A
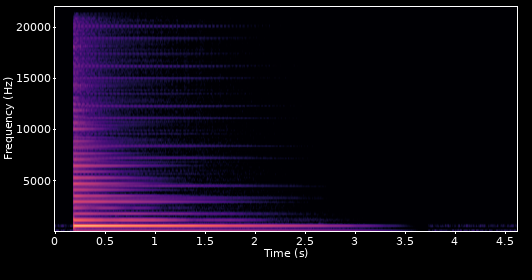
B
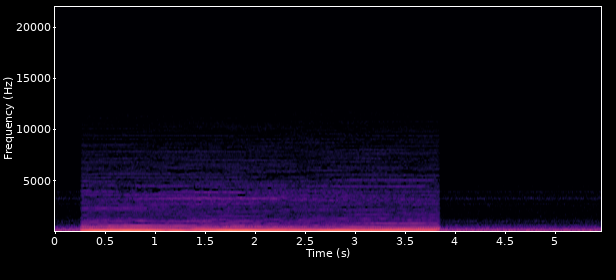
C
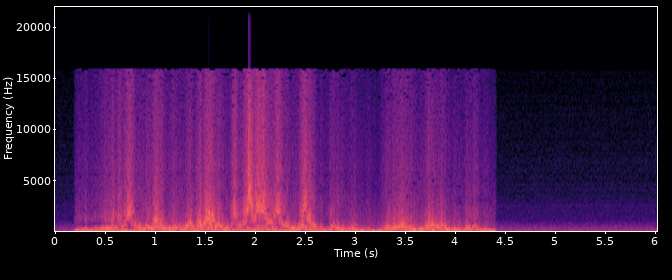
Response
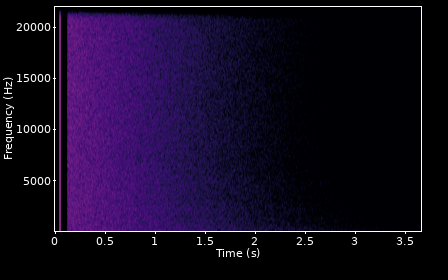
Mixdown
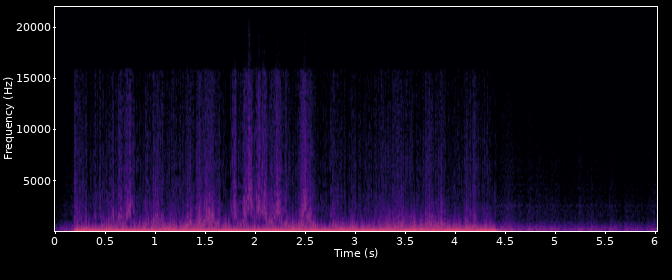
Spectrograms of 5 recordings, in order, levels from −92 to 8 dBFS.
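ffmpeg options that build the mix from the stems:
-filter_complex "[1:a]volume=-5dB[a];[2:a]bandreject=f=50:t=h:w=6,bandreject=f=100:t=h:w=6,bandreject=f=150:t=h:w=6,volume=-1.5dB[b];[a][b]amix=inputs=2:normalize=0,agate=range=-33dB:threshold=-41dB:ratio=3:detection=peak,acrossover=split=200[c][d];[d]acompressor=threshold=-46dB:ratio=4[e];[c][e]amix=inputs=2:normalize=0,asoftclip=type=tanh:threshold=-34.5dB"

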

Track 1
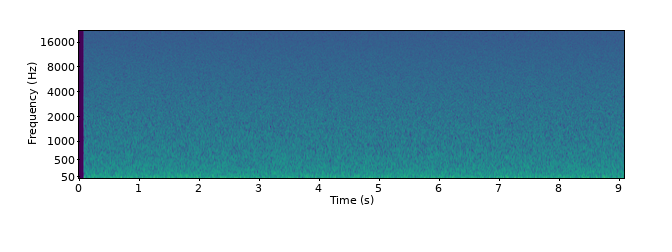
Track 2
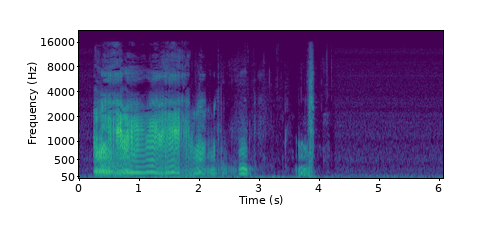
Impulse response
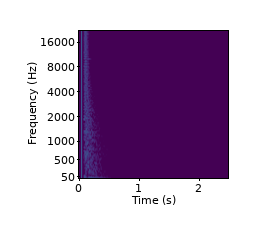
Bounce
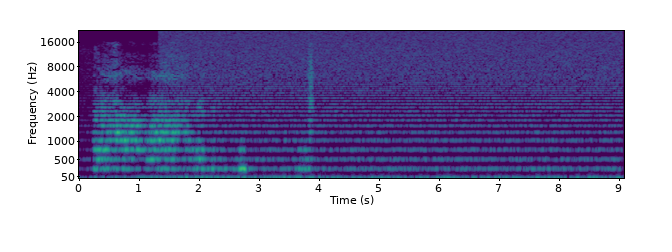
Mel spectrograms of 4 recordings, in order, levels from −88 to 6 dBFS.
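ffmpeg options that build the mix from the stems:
-filter_complex "[0:a]adelay=1250,volume=-17dB[a];[1:a]alimiter=limit=-13.5dB:level=0:latency=1:release=101,volume=-3.5dB[b];[a][b]amix=inputs=2:normalize=0,highshelf=f=5.1k:g=7,afftfilt=real='re*3.46*eq(mod(b,12),0)':imag='im*3.46*eq(mod(b,12),0)':win_size=2048:overlap=0.75"

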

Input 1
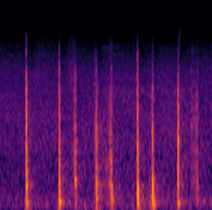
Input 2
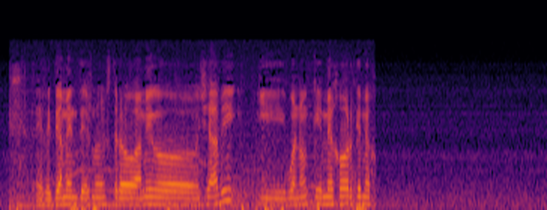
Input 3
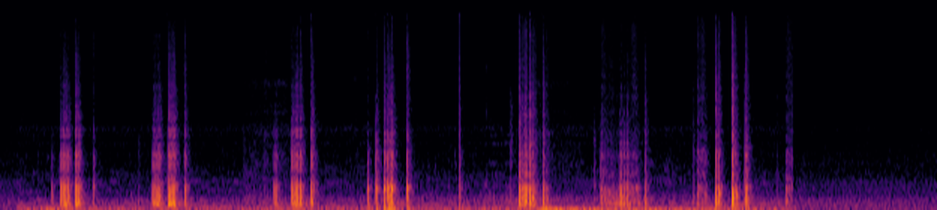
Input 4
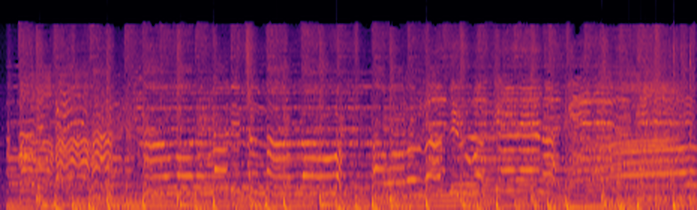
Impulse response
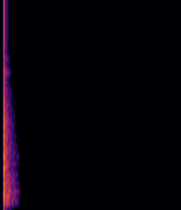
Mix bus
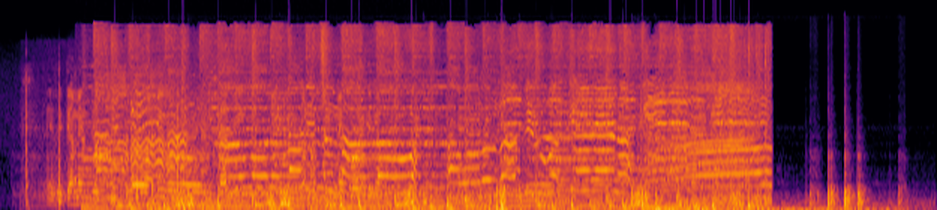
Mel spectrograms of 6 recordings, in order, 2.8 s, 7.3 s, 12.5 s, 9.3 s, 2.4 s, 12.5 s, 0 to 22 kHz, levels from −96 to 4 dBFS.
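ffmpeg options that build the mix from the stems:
-filter_complex "[0:a]volume=-9dB[a];[1:a]lowshelf=f=140:g=-9,adelay=150,volume=-5dB,asplit=2[b][c];[c]volume=-14dB[d];[2:a]bass=f=250:g=15,treble=f=4k:g=-4,adelay=1500,volume=-8dB,asplit=2[e][f];[f]volume=-15.5dB[g];[3:a]adelay=1000,volume=1dB[h];[4:a]atrim=start_sample=2205[i];[d][g]amix=inputs=2:normalize=0[j];[j][i]afir=irnorm=-1:irlink=0[k];[a][b][e][h][k]amix=inputs=5:normalize=0,highshelf=f=7.3k:g=10.5,dynaudnorm=f=200:g=7:m=8.5dB"

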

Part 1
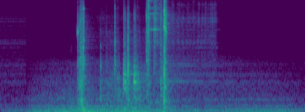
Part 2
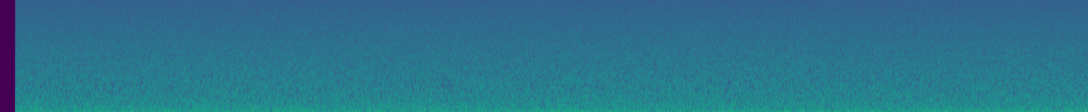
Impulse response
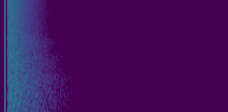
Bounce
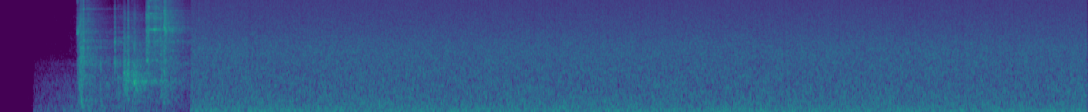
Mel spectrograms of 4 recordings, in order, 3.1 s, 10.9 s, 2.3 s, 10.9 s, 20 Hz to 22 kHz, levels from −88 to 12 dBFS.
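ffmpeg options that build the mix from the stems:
-filter_complex "[0:a]agate=range=-22dB:threshold=-41dB:ratio=16:detection=peak,asplit=2[a][b];[b]highpass=f=720:p=1,volume=26dB,asoftclip=type=tanh:threshold=-1dB[c];[a][c]amix=inputs=2:normalize=0,lowpass=f=3.2k:p=1,volume=-6dB,crystalizer=i=3.5:c=0,volume=-17dB,asplit=2[d][e];[e]volume=-8dB[f];[1:a]asoftclip=type=tanh:threshold=-24dB,adelay=1750,volume=-3.5dB[g];[2:a]atrim=start_sample=2205[h];[f][h]afir=irnorm=-1:irlink=0[i];[d][g][i]amix=inputs=3:normalize=0,afftfilt=real='hypot(re,im)*cos(2*PI*random(0))':imag='hypot(re,im)*sin(2*PI*random(1))':win_size=512:overlap=0.75,adynamicequalizer=threshold=0.00282:dfrequency=3600:dqfactor=0.79:tfrequency=3600:tqfactor=0.79:attack=5:release=100:ratio=0.375:range=2:mode=boostabove:tftype=bell"

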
